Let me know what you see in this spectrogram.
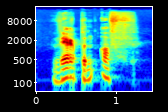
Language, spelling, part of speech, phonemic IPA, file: Dutch, werpen af, verb, /ˈwɛrpə(n) ˈɑf/, Nl-werpen af.ogg
- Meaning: inflection of afwerpen: 1. plural present indicative 2. plural present subjunctive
